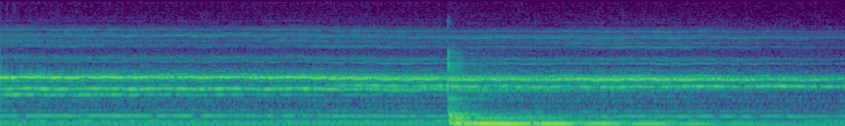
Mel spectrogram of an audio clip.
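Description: Ambient documentary score: a steady electronic drone of held tones, with a sudden deep low hit about four and a half seconds in, followed by a few pulsing low notes that fade.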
